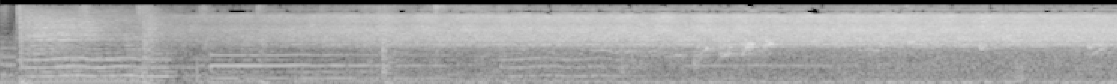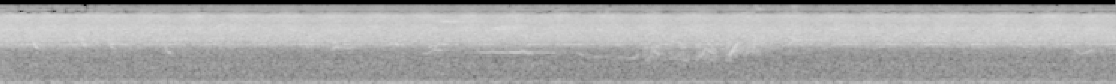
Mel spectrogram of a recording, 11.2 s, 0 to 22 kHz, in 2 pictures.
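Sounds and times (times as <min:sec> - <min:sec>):
cicadas droning outdoors in late July: 0:00.1 - 0:11.1
Japanese bush warbler singing: 0:00.6 - 0:11.1.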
